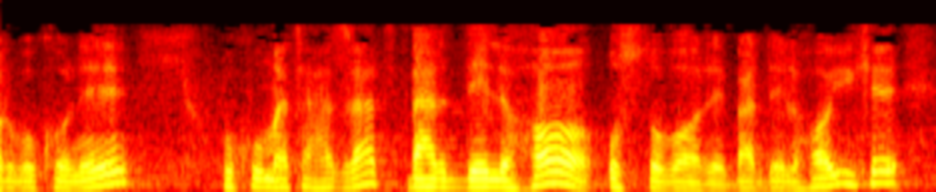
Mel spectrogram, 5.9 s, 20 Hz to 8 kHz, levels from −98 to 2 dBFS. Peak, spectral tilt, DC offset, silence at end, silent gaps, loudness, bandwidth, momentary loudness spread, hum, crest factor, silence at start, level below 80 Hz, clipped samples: -4 dBFS; -13 dB/octave; under 0.1%; 0.2 s; none; -20 LUFS; 5.4 kHz; 9 LU; none; 16 dB; 0 s; -48 dBFS; under 0.1%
